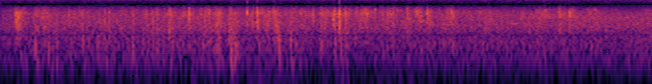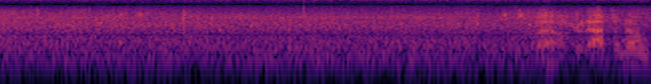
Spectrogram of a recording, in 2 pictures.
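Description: Horse hooves gallop over dry ground.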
